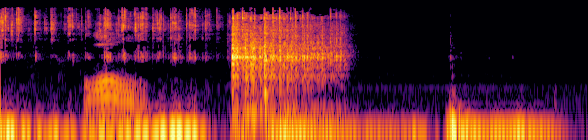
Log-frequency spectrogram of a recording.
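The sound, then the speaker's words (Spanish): A dense, loud clatter of many small two-sided dice tumbling and rattling for about two and a half seconds, with a brief voice sound early on, then a single light knock after a pause. “Si habéis oído muchos dados, es que han sido muchos dados.”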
